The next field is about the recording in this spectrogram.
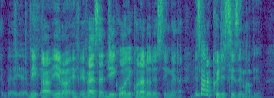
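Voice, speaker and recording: Talking at a fairly quick pace with hardly any pauses, a man with a medium pitch and vocal fry uses lively intonation and big swings in loudness. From Jamaica. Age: 60s. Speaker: cultural commentator. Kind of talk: casual chat. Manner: halting.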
